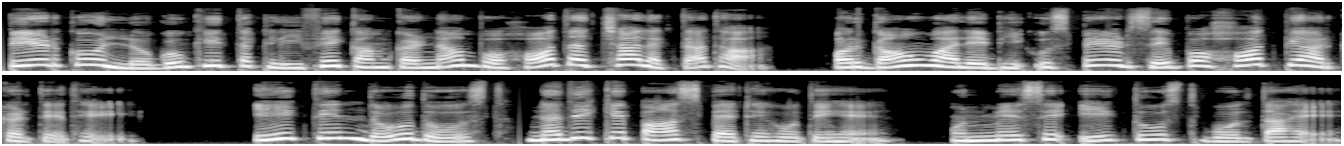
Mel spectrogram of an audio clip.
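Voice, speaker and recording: A woman's voice: fairly high pitch, expressive, unhurried, darkish tone, dry recording, clean studio sound. A woman reading scripted narration for a children's story.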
